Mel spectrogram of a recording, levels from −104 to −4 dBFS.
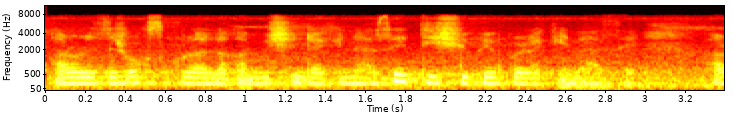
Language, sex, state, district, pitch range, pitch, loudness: Nagamese, female, Nagaland, Dimapur, 190-205 Hz, 195 Hz, -19 LUFS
